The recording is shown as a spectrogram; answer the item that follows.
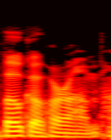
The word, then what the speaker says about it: Boko Haram: We're not trying to belittle it, but Hoko Haram, am I saying that right? – Boko Haram, I'm sorry.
